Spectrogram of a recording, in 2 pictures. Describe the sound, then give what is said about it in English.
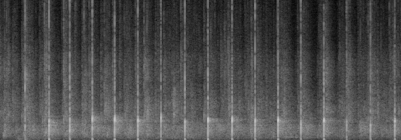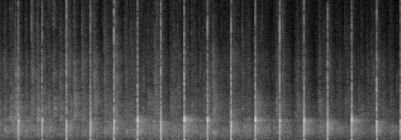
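A large audience stands and claps together in a steady, even rhythm for the life of a special woman at Merstham Baptist Church in Merstham, sharp unified claps over a dense wash of scattered applause, sustained for the whole stretch with no talking. “Can we just stand up and clap your hands for the life of a very, very special woman?”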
